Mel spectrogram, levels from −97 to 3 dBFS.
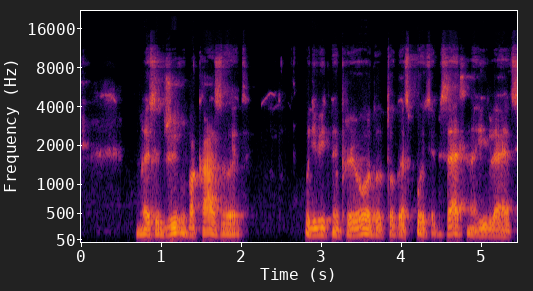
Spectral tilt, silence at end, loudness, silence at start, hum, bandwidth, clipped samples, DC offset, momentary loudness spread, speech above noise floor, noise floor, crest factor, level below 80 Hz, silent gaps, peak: -5.5 dB/octave; 0 s; -26 LUFS; 0 s; none; 12 kHz; under 0.1%; under 0.1%; 16 LU; 30 dB; -56 dBFS; 20 dB; -66 dBFS; none; -6 dBFS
